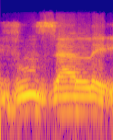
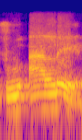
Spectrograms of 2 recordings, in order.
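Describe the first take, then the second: First: A z sound links the two words together. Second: The words are said apart with no z sound. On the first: The speaker calls it right. "tapi Bu Zale. Ingat, bahasa Prancis ada liaison yang merangkaikan" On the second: The speaker calls it wrong. "Tidak Bu Ale"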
